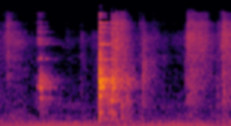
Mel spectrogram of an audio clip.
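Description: A utensil scrapes coffee cupcake batter from the side of a bowl, a few scrapes and clinks up close, with one sharp louder stroke in the middle and quiet pauses between them.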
